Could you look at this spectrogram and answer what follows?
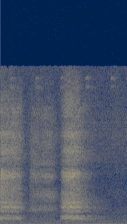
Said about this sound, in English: So usually when I'm driving there, I'll stop, get in a car, but okay, start breathing.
